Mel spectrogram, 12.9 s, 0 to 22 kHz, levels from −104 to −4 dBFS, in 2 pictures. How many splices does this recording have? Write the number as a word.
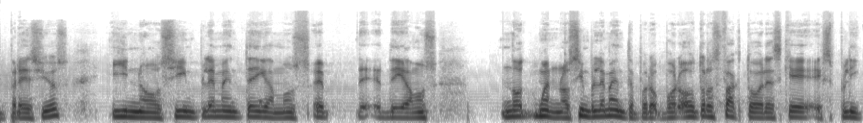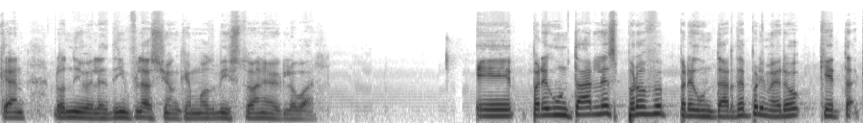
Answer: one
